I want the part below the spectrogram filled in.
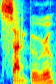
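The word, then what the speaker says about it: Sadhguru: wrong please correct me is it sad guru guru i said it right yeah you got it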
